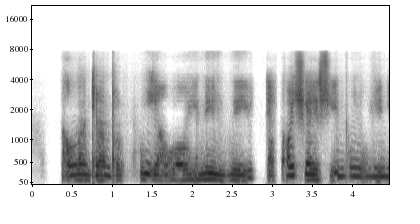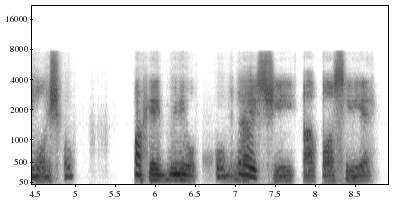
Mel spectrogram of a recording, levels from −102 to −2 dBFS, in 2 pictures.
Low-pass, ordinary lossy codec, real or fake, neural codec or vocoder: none; none; fake; codec, 16 kHz, 0.5 kbps, FreqCodec, smaller model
